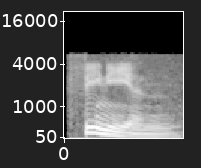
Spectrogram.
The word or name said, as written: Fenian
